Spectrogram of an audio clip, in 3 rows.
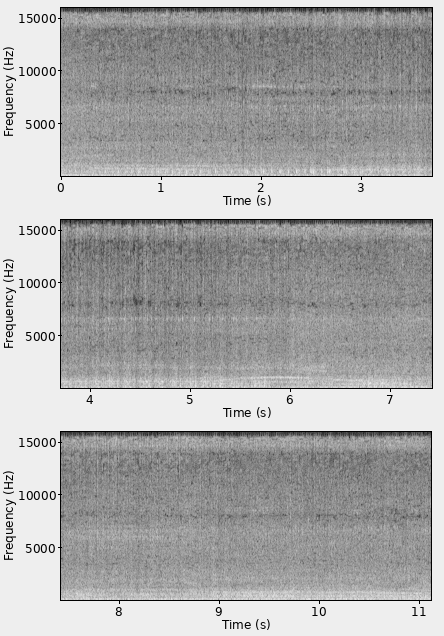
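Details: Subaru Forester SF5 EJ205: steady idle with a fast, regular tapping knock under the engine note, source not pinned down; engine knock.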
